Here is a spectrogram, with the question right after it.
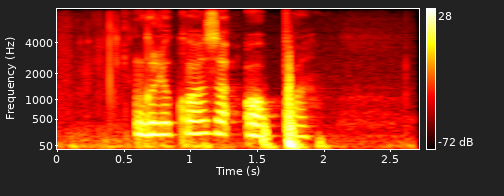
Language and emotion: Russian, neutral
